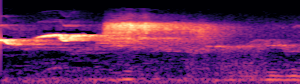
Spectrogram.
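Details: Blue-and-white flycatcher singing in front of the observer in summer mountain forest: a high, wavering whistle runs into a harsh, hissing burst, the phrase lasting just over a second.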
